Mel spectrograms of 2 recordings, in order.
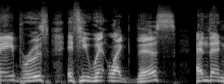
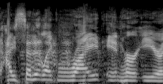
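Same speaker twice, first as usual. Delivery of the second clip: ordinary talk, nothing marked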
